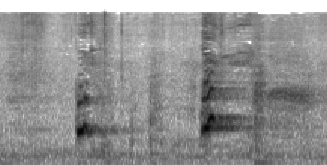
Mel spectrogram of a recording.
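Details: Female Siberian husky kept as a pet, vocalizing around feeding time: two short, high whining yelps with bent pitch, the second trailing into a drawn-out whine; a woman urges her to eat nearby.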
